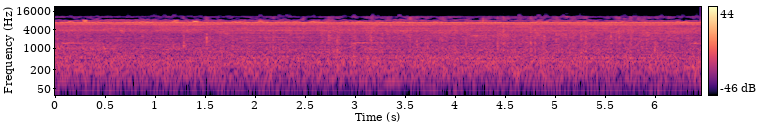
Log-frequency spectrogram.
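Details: Borneo rainforest cicada producing an unbroken, piercing metallic whine that stays level throughout, over a dense hiss of forest insects with scattered faint tones.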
